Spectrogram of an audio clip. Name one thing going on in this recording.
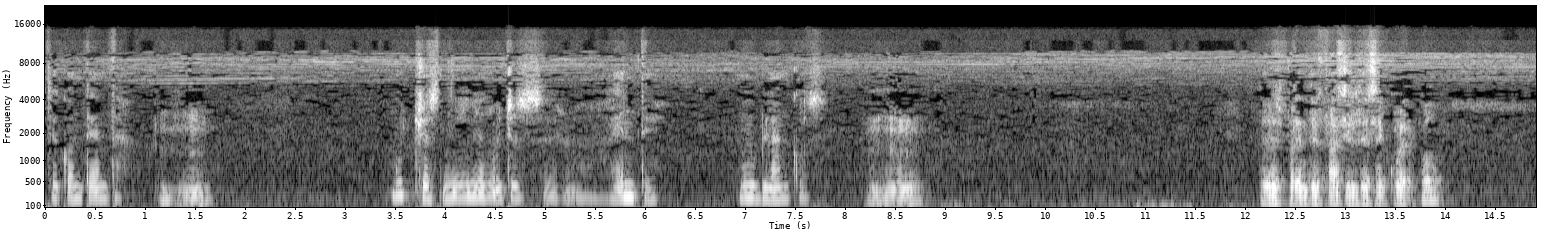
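A young woman speaks slowly and softly, close by.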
